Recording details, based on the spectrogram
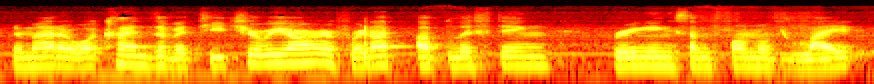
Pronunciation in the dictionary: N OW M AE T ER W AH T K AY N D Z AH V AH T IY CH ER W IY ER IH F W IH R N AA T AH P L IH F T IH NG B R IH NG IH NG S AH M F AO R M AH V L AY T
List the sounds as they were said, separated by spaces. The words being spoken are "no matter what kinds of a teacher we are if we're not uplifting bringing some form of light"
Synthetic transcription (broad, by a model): N OW M AE T ER W AH T K AY N D Z AH V AH T IY CH ER W IY ER IH F W IH R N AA T AH P L IH F T IH NG B R IH NG IH NG S AH M F AO R M AH V L AY T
